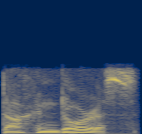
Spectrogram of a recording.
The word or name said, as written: doch-an-doris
